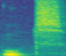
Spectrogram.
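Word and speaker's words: août: So it's oo. Um, you can also pronounce it, you'll also hear the pronunciation oot with the final toot. Um, but it's more of a formal thing. People if they really want to be very formal or very fancy.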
